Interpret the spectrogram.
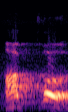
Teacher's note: اور ابھی سبق میں آپ نے پڑھا کہ یہ قلقلہ حرف بھی ہے، قطبو کا پہلا ہی حرف، تو قلقلہ بھی ہوگا کیونکہ یہ ساکن ہے. اق، موٹا بھی پڑھا، آواز لوٹتی ہوئی بھی نکلی، قلقلہ بھی ہوا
